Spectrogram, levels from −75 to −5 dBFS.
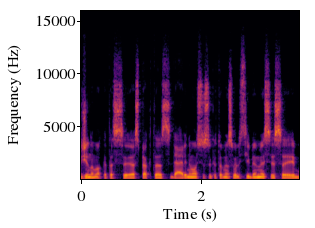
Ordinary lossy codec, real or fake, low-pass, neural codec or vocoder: Opus, 64 kbps; real; 14.4 kHz; none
